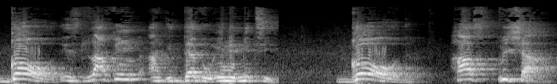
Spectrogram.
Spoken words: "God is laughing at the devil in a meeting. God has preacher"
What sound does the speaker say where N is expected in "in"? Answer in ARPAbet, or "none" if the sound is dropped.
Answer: N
